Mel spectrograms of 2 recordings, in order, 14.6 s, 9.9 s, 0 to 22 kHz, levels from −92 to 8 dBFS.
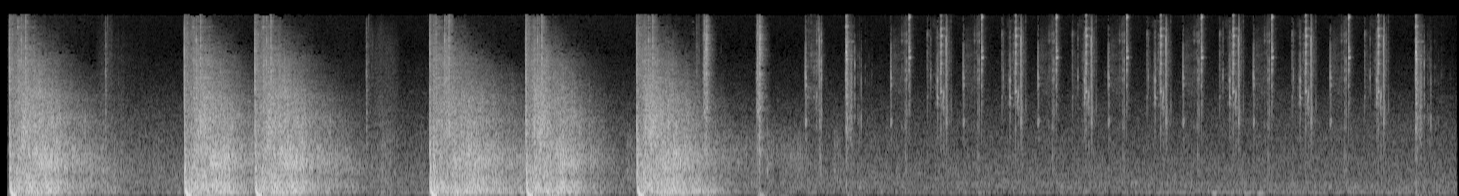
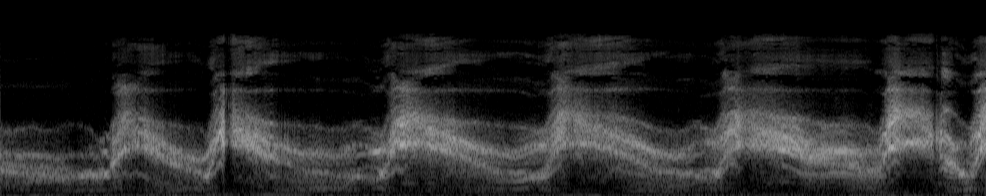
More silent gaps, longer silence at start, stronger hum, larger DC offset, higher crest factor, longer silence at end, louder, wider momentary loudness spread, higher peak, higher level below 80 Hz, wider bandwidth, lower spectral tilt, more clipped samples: neither; about the same, 0.1 s vs 0 s; neither; neither; about the same, 18 dB vs 22 dB; first, 0.35 s vs 0 s; first, -17 LUFS vs -36 LUFS; about the same, 18 LU vs 19 LU; first, 0 dBFS vs -16 dBFS; first, -26 dBFS vs -84 dBFS; first, 16.5 kHz vs 11 kHz; first, -4 dB/octave vs -0.5 dB/octave; neither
